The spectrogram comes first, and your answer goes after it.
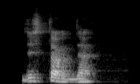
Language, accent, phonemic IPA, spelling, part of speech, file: French, Canada, /dis.tɔʁ.dɛ/, distordait, verb, LL-Q150 (fra)-distordait.wav
- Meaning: third-person singular imperfect indicative of distordre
